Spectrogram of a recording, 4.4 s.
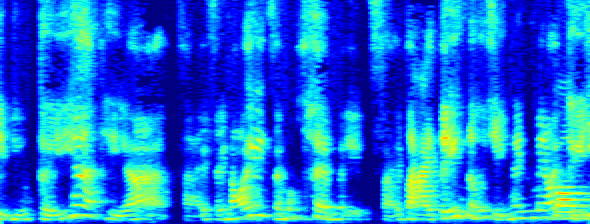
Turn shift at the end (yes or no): yes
